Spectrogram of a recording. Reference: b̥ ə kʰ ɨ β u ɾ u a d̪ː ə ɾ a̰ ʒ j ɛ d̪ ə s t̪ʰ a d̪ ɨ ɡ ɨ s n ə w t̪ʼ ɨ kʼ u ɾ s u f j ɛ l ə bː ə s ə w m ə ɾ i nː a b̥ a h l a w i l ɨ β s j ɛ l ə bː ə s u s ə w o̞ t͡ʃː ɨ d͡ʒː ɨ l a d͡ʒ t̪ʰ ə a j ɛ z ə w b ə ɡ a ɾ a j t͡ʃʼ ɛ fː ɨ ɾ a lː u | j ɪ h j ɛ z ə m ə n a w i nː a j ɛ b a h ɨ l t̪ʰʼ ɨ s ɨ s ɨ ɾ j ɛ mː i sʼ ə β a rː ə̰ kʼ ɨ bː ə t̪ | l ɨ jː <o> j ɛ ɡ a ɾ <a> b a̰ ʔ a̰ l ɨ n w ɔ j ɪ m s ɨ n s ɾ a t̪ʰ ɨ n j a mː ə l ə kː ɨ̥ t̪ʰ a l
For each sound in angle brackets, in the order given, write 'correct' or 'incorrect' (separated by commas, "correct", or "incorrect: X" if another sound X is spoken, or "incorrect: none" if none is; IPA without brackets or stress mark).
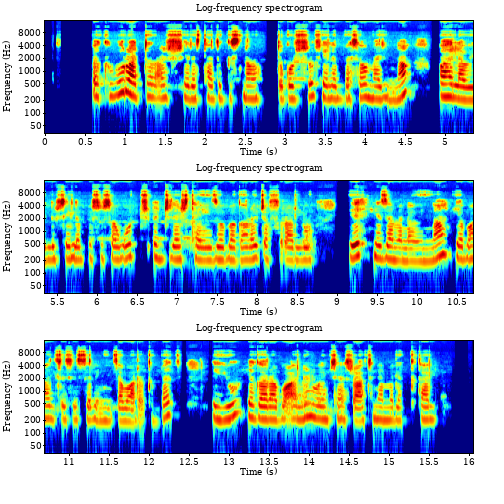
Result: incorrect: u, correct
